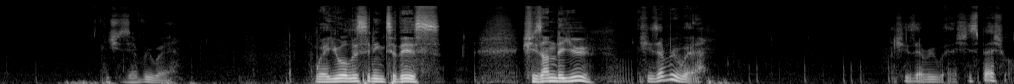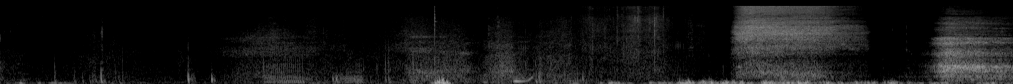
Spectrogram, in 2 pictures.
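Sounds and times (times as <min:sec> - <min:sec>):
speech: 0:01.1 - 0:01.9, 0:03.2 - 0:07.2, 0:09.0 - 0:10.2
deep slow breaths drawn in through the nose and mouth: 0:04.7 - 0:05.2, 0:14.1 - 0:15.7, 0:17.4 - 0:20.2.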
